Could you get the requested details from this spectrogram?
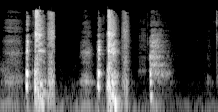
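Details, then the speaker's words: A young Chinese woman with allergic rhinitis gives three wet sneezes in quick succession, each with a sharp intake of breath before the burst, after her nose starts itching. "我鼻子开始痒痒了。"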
